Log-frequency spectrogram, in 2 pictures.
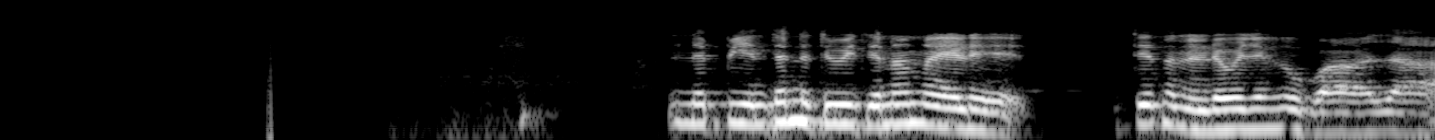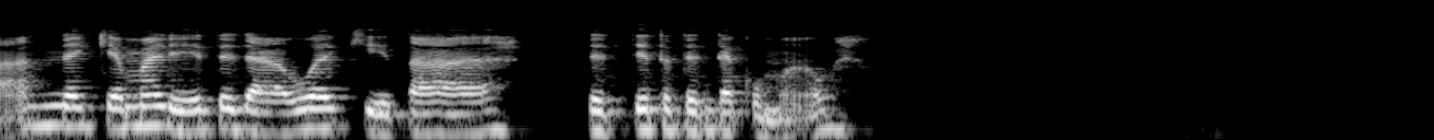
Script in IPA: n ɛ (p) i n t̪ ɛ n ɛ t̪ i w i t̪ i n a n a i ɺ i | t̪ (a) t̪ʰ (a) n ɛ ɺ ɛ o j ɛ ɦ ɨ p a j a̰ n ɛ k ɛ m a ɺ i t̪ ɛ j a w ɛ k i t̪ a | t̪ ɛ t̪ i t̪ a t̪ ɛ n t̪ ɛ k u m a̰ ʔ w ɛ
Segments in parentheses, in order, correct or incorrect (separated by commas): correct, incorrect, correct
